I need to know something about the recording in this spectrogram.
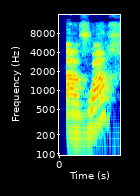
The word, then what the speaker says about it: avoir: Avoir. Aqui eu pronuncio esse R, tá? Importante. Avoir de la peine.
